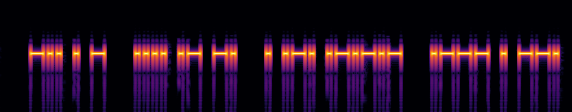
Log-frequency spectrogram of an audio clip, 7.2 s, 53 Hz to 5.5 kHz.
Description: Morse code, heard as a keyed tone, about 23 wpm, 600 Hz. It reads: DET HAN ER. JEG
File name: Ferie QRS 22wpm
